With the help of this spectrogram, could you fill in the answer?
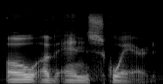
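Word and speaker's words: O(n²): quadratic time in Big O so this is pronounced o of N2 and over here you can see for quadratic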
